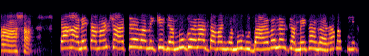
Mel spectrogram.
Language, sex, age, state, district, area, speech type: Sindhi, female, 30-45, Maharashtra, Mumbai Suburban, urban, conversation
